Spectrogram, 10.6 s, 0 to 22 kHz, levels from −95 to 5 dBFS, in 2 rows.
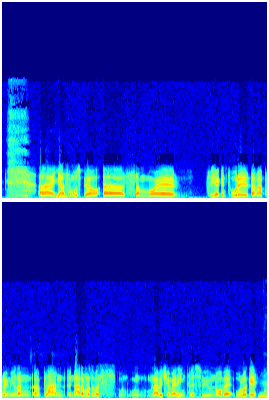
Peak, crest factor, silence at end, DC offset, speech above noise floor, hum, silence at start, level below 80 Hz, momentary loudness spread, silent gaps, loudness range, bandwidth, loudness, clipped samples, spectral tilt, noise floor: -10 dBFS; 16 dB; 0 s; under 0.1%; 25 dB; none; 0.1 s; -58 dBFS; 12 LU; none; 5 LU; 13.5 kHz; -26 LUFS; under 0.1%; -5 dB/octave; -50 dBFS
